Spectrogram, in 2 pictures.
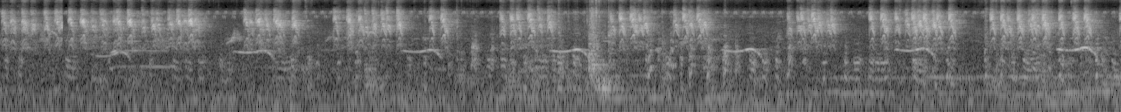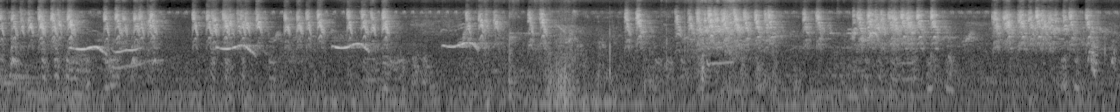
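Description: Songbirds chirping: a dense twittering chorus that swells and fades every second or two, with one bird repeating a short, hooked whistle about every second and a half until about twenty seconds in.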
